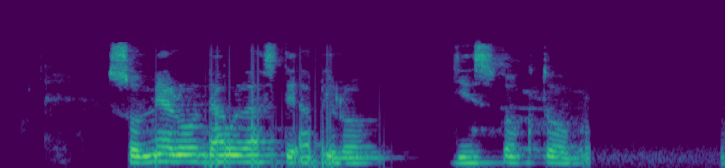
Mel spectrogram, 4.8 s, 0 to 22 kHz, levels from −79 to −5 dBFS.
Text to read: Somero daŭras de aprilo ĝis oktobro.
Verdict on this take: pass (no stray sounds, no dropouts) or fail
pass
